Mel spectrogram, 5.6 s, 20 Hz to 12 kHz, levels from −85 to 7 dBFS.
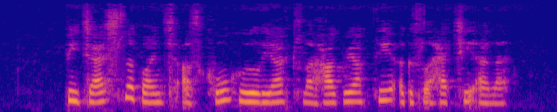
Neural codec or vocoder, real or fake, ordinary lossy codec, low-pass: vocoder, 24 kHz, 100 mel bands, Vocos; fake; AAC, 32 kbps; 10.8 kHz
